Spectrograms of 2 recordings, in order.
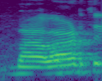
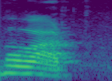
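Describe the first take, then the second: First: भावार्थ with a long first "bhaa"; correct pronunciation. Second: भवार्थ with a short first "bha"; common mistaken form. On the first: Teacher giving the correct word, long-vowel pronunciation of भावार्थ. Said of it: "भावार्थ तो शुद्ध शब्द है". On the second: Teacher showing what students write, short-vowel mispronunciation of भवार्थ. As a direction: say भवार्थ as "bhuh-vaarth". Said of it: "लेकिन क्या लिखते हैं". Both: Shown as a demonstration.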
